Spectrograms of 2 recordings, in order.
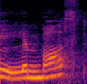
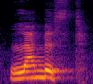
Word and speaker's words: lambast: So you can even say lambast or lambist, because both pronunciation are right, UK as well as US.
